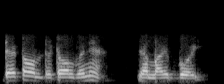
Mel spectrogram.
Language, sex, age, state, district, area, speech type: Kashmiri, male, 30-45, Jammu and Kashmir, Kulgam, rural, conversation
